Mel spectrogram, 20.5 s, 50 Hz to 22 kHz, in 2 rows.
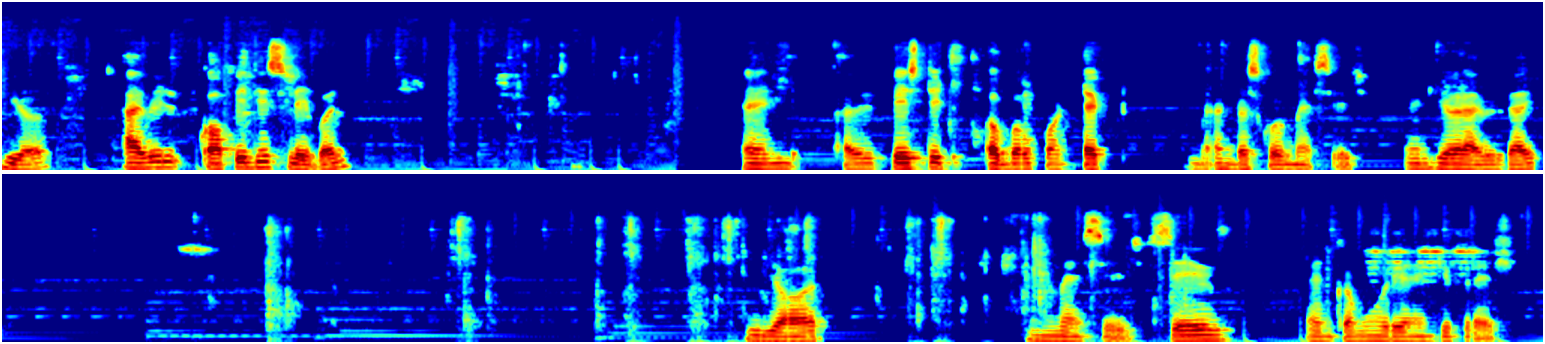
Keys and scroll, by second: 4.0 ctrl+c, 6.3 Return, 6.5 ctrl+v, 8.7 ctrl+s, 11.9 BackSpace, 14.5-17.6 typing.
